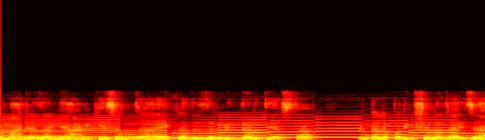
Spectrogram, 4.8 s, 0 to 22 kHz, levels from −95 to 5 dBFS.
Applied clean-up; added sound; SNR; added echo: none; Wind instrument, woodwind instrument; 4 dB; reverberation time 0.3 s.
